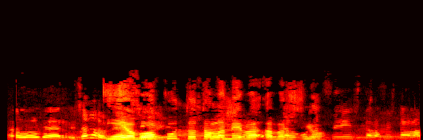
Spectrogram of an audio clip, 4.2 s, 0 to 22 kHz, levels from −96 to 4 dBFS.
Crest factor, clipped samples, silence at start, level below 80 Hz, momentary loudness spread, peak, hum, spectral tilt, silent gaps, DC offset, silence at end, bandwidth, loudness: 20 dB; under 0.1%; 0.1 s; -80 dBFS; 18 LU; -2 dBFS; none; -4 dB/octave; none; under 0.1%; 0.05 s; 9.8 kHz; -21 LUFS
